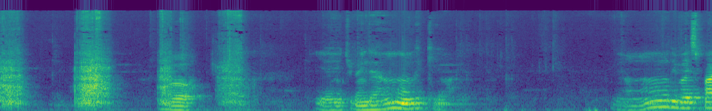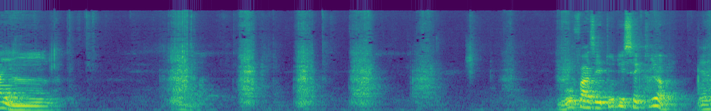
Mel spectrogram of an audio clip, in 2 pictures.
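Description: A plastic spreader scrapes across a flat surface.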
